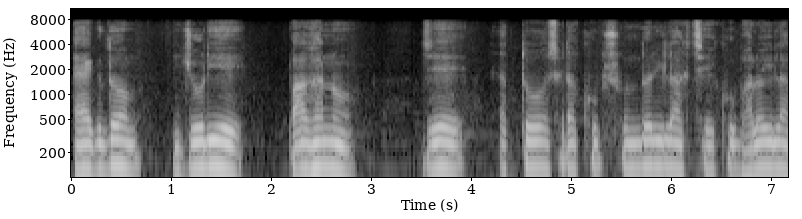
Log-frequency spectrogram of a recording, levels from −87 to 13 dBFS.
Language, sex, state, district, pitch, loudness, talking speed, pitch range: Bengali, male, West Bengal, Paschim Medinipur, 130 Hz, -16 LUFS, 110 wpm, 125-135 Hz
